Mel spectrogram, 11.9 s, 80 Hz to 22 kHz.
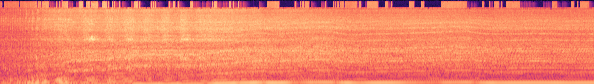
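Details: Honda Civic 1.4 iES (D14) after a full engine rebuild for oil burning, first start on new piston rings with residual diesel-wash smoke; smooth, even engine note held steady at gentle revs, no knocks or misses.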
